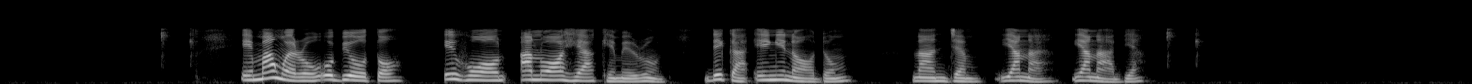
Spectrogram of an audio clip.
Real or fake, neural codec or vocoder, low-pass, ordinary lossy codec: real; none; 5.4 kHz; none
